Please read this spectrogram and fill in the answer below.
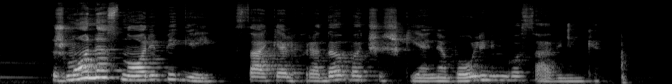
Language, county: Lithuanian, Klaipėda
